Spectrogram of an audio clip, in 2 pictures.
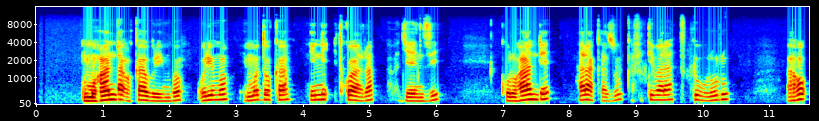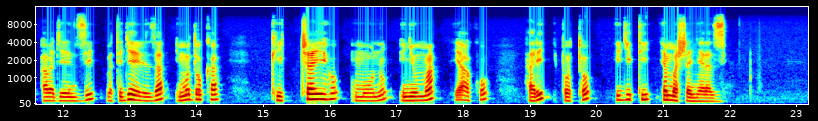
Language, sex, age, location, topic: Kinyarwanda, male, 25-35, Kigali, government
